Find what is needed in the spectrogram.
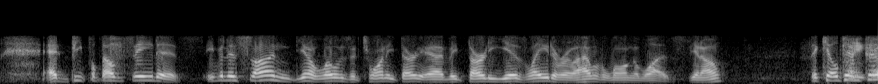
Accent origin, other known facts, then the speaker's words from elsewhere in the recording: Brooklyn, New York, United States; I'm from Brooklyn.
